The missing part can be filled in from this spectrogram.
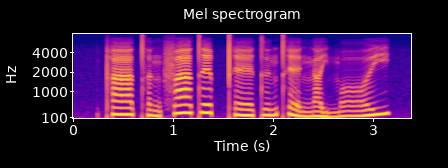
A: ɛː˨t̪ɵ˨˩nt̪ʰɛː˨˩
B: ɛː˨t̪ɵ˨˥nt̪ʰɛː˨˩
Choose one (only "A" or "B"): B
